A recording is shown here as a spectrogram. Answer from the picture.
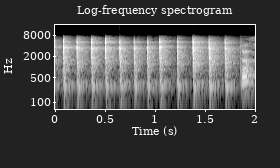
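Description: Rapid, even metallic tapping, about ten taps a second, of a metal spoon against a steel cake ring.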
